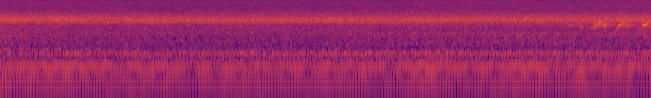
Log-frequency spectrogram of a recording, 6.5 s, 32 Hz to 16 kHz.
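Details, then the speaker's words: Petrol car with rough rich idle blamed on year-old stale fuel, now running cold at about 1000 rpm: quiet even idle pulse with no stumbles or shaking, and exhaust sounds relatively normal. "At present , it seems to be stable and the sound of the exhaust pipe is relatively normal"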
